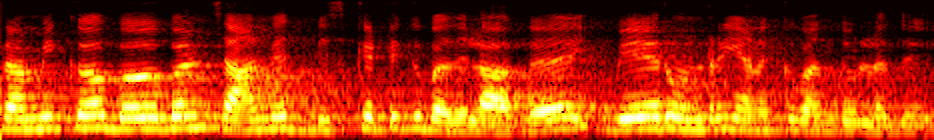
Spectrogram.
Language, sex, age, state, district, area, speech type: Tamil, female, 30-45, Tamil Nadu, Cuddalore, rural, read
